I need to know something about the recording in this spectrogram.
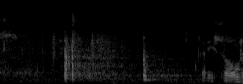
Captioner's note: file slaps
